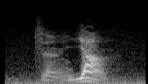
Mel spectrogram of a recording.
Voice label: "zen3yang4", Chinese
